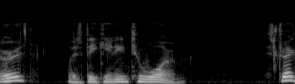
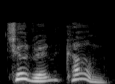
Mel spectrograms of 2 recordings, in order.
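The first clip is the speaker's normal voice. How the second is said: higher, louder call across the yard; 8 semitones higher, 6 dB louder than usual. A narrator's reading. Stregonona calling the children to come plant. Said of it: "called Stregonona".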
